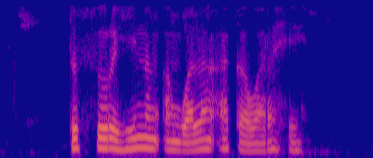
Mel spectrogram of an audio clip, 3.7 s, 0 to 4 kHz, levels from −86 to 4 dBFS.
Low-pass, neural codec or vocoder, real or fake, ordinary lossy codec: 3.6 kHz; none; real; Opus, 16 kbps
